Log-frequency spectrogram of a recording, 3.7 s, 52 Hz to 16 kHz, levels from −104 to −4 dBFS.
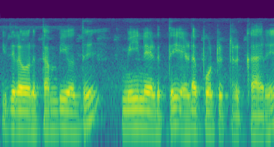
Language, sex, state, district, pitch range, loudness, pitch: Tamil, male, Tamil Nadu, Nilgiris, 105-110 Hz, -17 LUFS, 110 Hz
